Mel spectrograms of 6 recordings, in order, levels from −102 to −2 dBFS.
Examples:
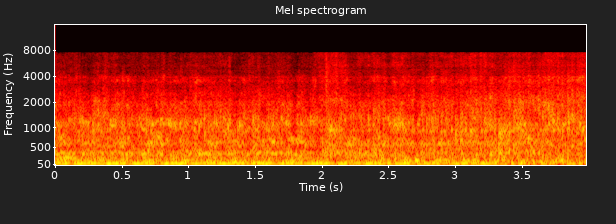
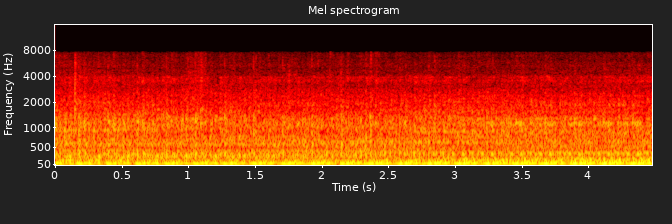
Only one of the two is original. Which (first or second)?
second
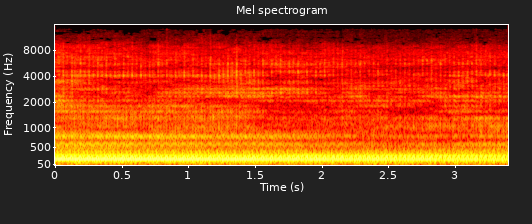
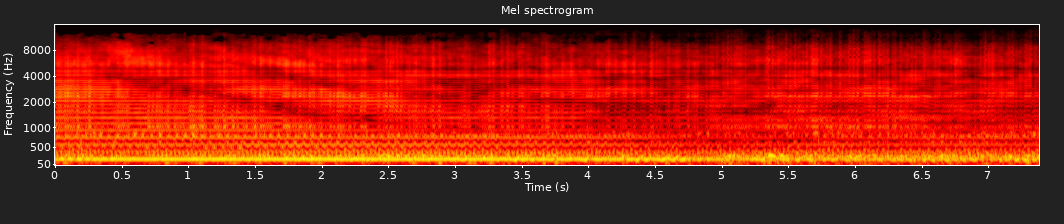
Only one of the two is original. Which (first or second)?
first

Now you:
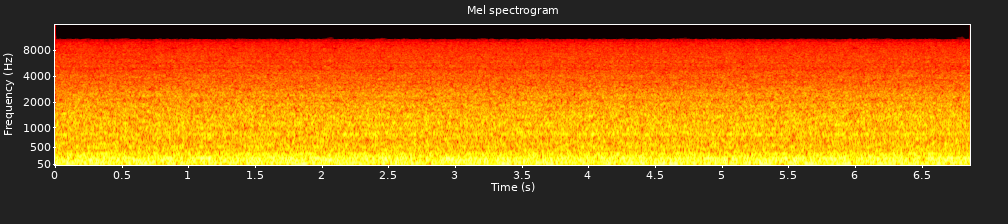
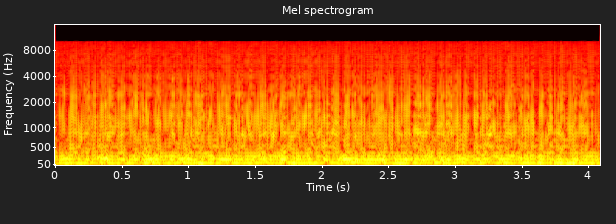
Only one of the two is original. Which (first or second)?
first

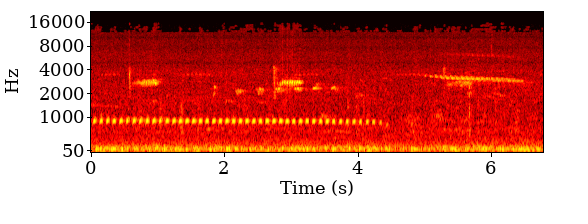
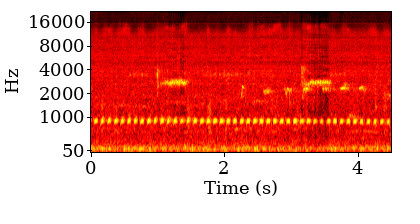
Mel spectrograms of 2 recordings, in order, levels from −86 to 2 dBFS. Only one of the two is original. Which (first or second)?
first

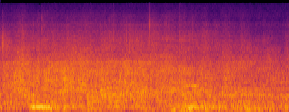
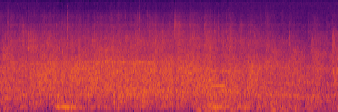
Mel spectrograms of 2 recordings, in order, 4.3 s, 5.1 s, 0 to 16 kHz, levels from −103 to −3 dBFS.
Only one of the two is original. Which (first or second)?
second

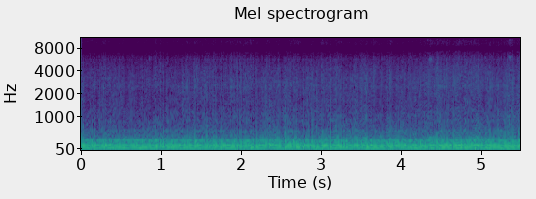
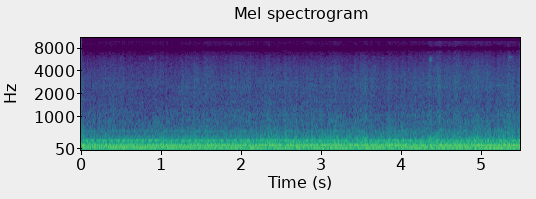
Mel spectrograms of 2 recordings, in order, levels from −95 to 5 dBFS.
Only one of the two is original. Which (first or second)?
second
